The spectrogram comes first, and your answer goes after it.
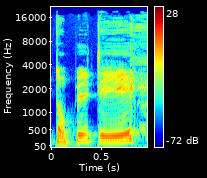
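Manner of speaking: Pointe lachend herausprusten. Retold or imitated. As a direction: kichernd die Pointe bringen. (lachend gesprochen)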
